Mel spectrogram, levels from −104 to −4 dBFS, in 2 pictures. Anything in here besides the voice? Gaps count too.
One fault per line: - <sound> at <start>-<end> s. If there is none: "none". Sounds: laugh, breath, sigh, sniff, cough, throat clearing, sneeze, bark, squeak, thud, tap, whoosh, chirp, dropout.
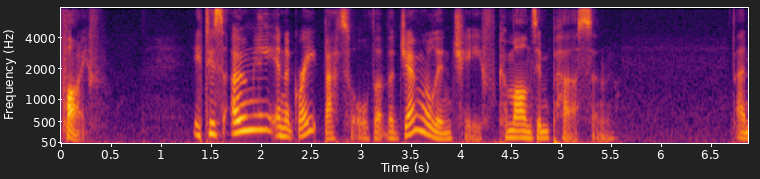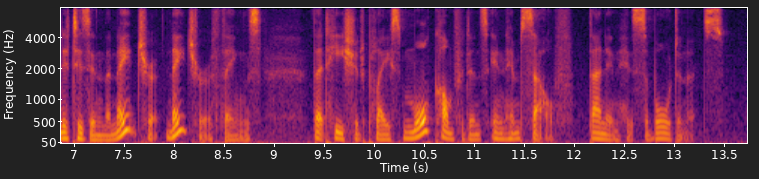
none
